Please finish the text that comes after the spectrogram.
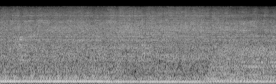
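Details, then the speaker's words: LeeBoy 635B motor grader moving: steady harsh grinding rattle under the engine drone, sounding like the chain case; worn drive chain and bearings. "oh it sounds like a chain case to me"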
